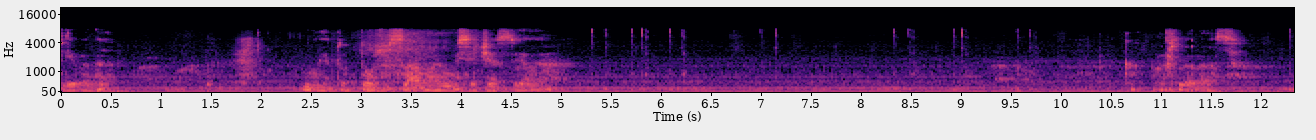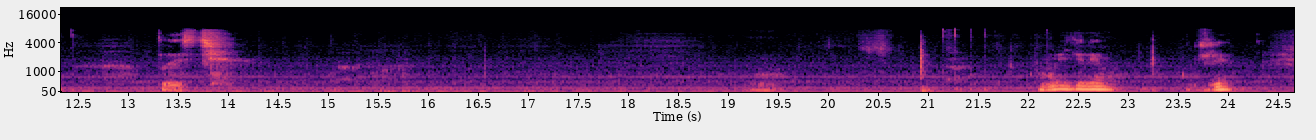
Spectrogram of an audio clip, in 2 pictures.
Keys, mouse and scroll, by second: 0.0-2.4 middle drag, 2.4-3.1 scroll up 2, 3.1-4.8 scroll down 1, 4.8-5.3 scroll down 1, 5.3 click, 5.7 click, 6.0 click, 7.0 click, 8.3 click, 8.9 click, 9.5 click, 10.2-12.3 scroll up 2, 12.3 click, 21.1 shift+click, 21.4 shift+click, 23.1 e.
